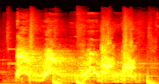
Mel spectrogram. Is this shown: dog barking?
yes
